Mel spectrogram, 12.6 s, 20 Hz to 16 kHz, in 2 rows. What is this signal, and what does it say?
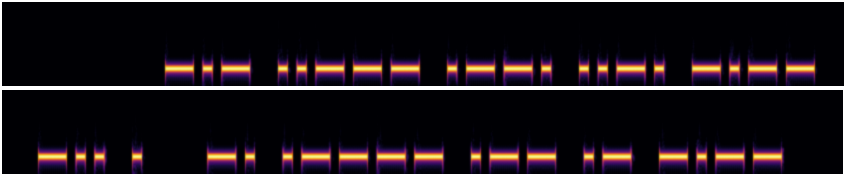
Morse code, heard as a keyed tone, about 17 wpm, 700 Hz. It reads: K2PFY DE N1WAY
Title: USA Callsign DE Callsign 17wpm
